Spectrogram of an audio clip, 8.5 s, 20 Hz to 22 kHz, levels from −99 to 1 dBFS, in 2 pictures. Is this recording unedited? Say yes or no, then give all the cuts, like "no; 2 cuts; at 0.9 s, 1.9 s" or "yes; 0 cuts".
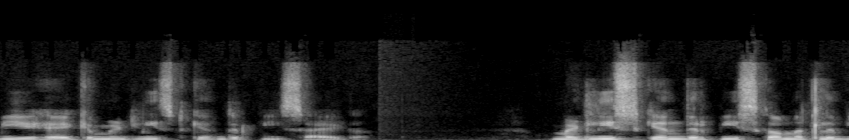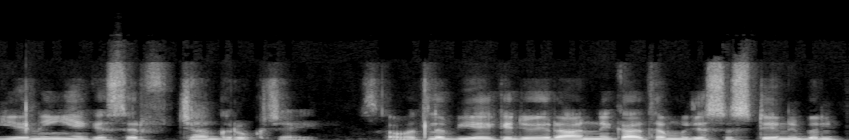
yes; 0 cuts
